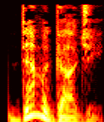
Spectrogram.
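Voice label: "demagogy", British English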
